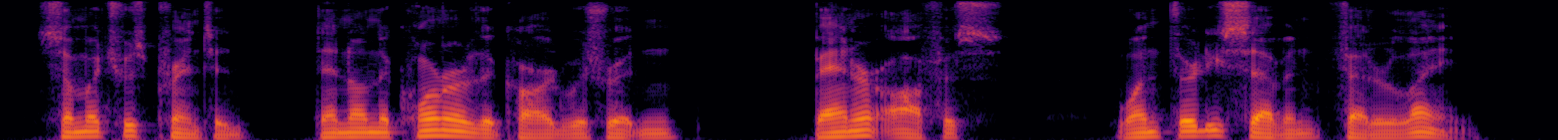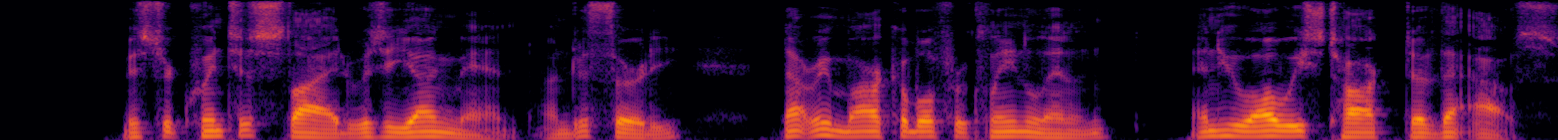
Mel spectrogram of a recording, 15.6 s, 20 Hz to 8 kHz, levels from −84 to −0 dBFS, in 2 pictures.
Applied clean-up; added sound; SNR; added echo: neural mask model Resemble Enhance denoiser.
